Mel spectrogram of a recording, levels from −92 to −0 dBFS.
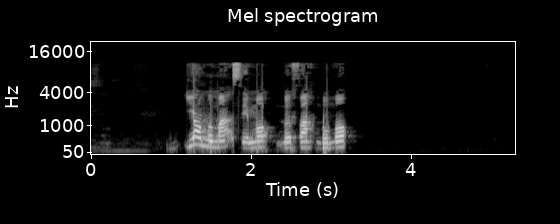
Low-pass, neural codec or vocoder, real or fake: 10.8 kHz; none; real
